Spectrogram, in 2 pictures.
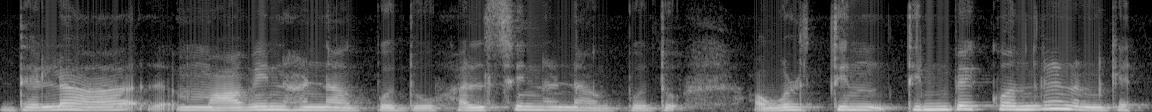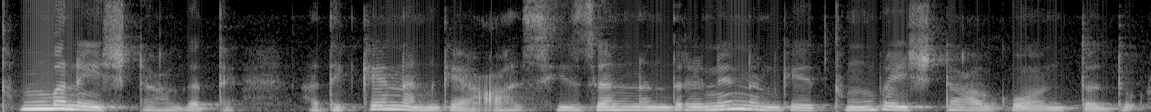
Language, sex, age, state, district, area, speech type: Kannada, female, 30-45, Karnataka, Chikkaballapur, rural, spontaneous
